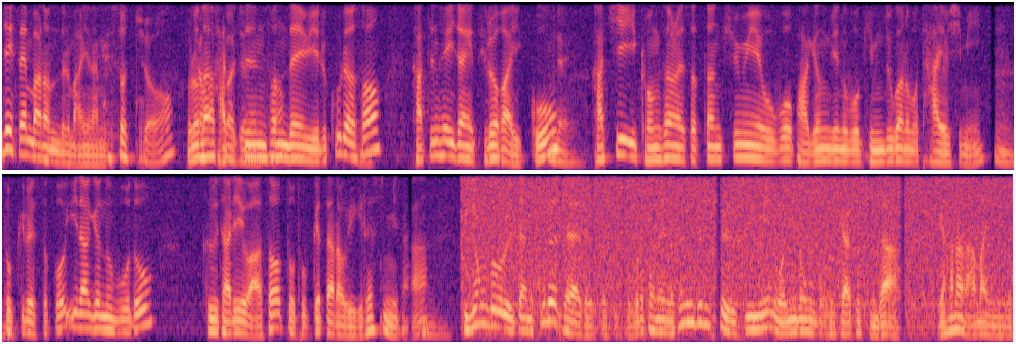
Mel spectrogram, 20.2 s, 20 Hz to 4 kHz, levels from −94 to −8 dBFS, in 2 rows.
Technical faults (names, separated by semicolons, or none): clock drift between sender and receiver; repeated timing corrections; scattered short gaps; short stall from a late packet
